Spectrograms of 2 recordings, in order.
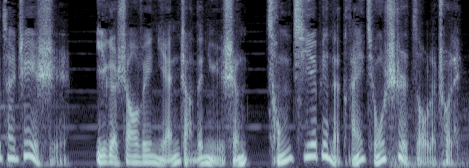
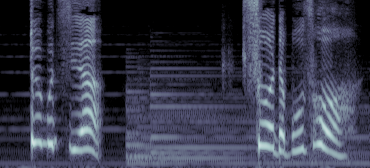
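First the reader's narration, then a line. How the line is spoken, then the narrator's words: Loud shout. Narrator (Chinese): 杨桃儿大声的喊了起来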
